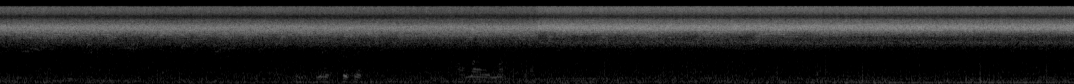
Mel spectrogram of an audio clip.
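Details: Cicadas drone in a park at Inagi during bare-handed catching. The high, hissing buzz runs without pause and grows slightly louder about halfway through, with faint low rustling beneath.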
